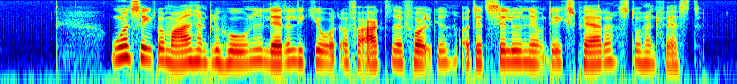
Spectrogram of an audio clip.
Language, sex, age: Danish, female, 30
